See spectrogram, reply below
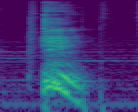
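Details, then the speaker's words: Single rough throat clearing from a hoarse adult man, who says he is hoarse from tiredness and lack of sleep, over a steady low background hum. "sorry you can hear I'm a little hoarse and that's just from being tired and not sleeping"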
